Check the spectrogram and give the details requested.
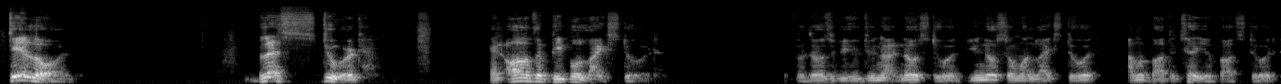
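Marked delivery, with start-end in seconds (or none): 0.1-6.6 booming preacher's prayer, much louder; loud mock prayer. Preacher praying aloud for Stuart, booming mock prayer. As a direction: call out to the Lord like a pulpit preacher.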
